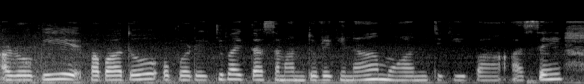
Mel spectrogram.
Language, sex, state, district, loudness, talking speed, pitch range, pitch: Nagamese, female, Nagaland, Kohima, -17 LUFS, 165 wpm, 195-225 Hz, 205 Hz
